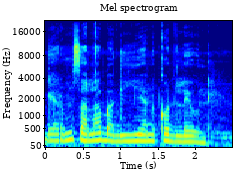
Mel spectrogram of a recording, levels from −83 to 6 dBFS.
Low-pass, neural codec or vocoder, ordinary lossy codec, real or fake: none; none; none; real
